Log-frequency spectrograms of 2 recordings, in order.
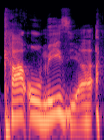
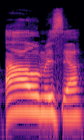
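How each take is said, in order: First: The initial k sound is clearly pronounced. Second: The initial k sound is swallowed and dropped. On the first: It is read straight from the written form. "Ich hätte das vorgelesen" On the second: It is how native speakers actually say it. "Aber die verschlucken voll viel. ... Es war so"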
